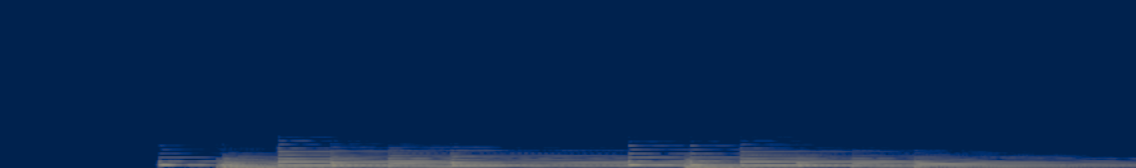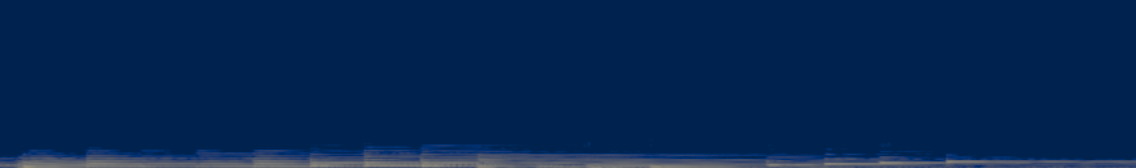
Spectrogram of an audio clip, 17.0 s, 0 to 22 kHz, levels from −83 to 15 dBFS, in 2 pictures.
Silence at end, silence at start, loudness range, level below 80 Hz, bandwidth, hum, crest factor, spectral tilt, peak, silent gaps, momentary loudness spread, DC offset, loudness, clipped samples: 0 s; 1.2 s; 5 LU; -74 dBFS; 3.8 kHz; none; 16 dB; -10.5 dB/octave; -18 dBFS; none; 12 LU; under 0.1%; -35 LUFS; under 0.1%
